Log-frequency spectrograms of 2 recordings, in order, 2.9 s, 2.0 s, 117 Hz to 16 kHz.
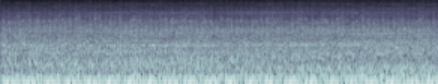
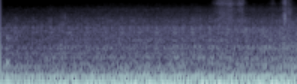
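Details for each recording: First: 2001 Dodge Ram 1500, open pipes: loud, deep, lumpy stumbling idle; owner thinks he blew a gasket, cause unconfirmed. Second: 2001 Dodge Ram 1500 5.7 V8, started after repair following a thrown rod: deep, even idle with a steady low rumble and no knocks or misses; running smooth and healthy.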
